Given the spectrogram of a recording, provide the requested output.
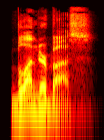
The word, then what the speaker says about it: blunderbuss: man it's a 1750 blunderbust okay blunder bus not bust the Blunderbuss was a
